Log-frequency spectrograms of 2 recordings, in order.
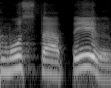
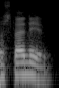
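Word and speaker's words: مستطيل: Sifar mustatil, bukan mustadil.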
